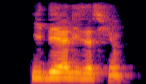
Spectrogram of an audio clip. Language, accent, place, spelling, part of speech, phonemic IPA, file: French, France, Lyon, idéalisation, noun, /i.de.a.li.za.sjɔ̃/, LL-Q150 (fra)-idéalisation.wav
- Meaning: idealization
